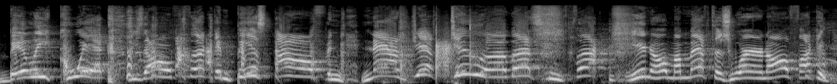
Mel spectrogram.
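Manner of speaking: very high, laughing mock panic on the phone; waitress calling in, panicked and giggling; frantic waitress. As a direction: squeal it like a frazzled waitress.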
